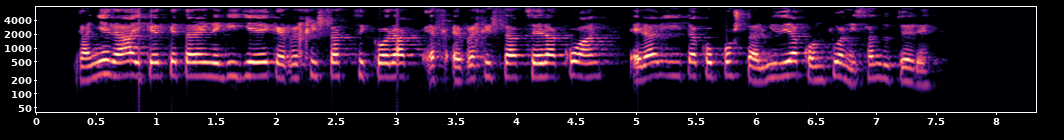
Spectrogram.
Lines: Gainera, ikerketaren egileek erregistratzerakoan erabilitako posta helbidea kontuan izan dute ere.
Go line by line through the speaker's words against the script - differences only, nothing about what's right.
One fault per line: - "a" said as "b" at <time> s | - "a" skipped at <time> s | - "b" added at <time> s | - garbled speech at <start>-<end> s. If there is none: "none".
none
